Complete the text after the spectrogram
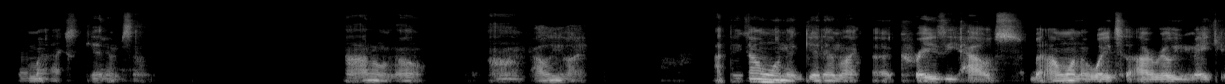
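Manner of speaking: hushed whispering voice. Speaker answers what gift they'd get their dad, who's in the other room; whispering. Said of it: "I gotta whisper".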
